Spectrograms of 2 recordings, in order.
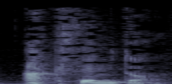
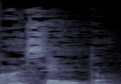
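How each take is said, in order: First: "acento" said with two Cs, "ak-thento"; double C. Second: "acento" with a soft S, "asento"; Mexican pronunciation. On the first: Explaining the learner error, "acento" with two Cs. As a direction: sound the C twice in "acento". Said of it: "con dos Cs". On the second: Contrasting Mexico, "acento" with an S. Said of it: "en México". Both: Shown as a demonstration.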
